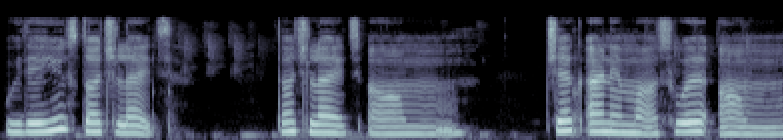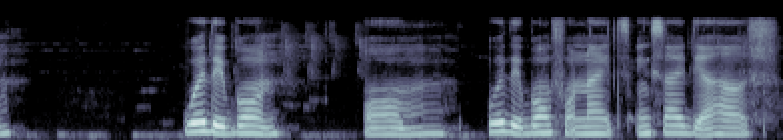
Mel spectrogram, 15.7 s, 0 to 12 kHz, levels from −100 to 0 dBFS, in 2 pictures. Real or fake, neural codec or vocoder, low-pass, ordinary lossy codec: real; none; 7.2 kHz; none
